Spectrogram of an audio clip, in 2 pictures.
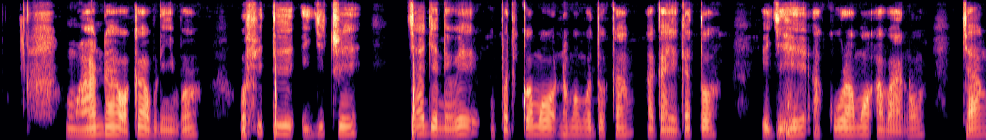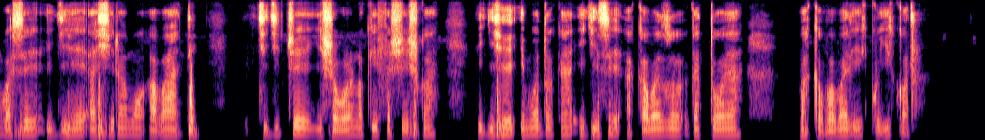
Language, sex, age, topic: Kinyarwanda, male, 18-24, government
